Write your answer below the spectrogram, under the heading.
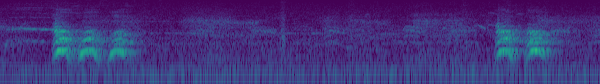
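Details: West Highland White Terrier named Adriano on a winter morning in the garden and fields of Hoat Wala village, South Punjab, Pakistan: three quick yapping barks, a pause, then two more near the end, over steady outdoor background hiss.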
